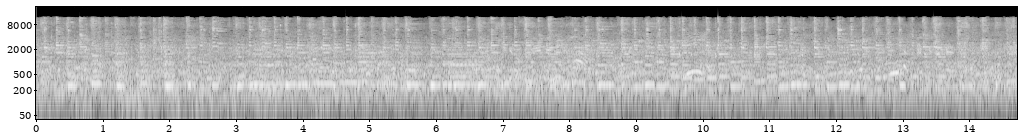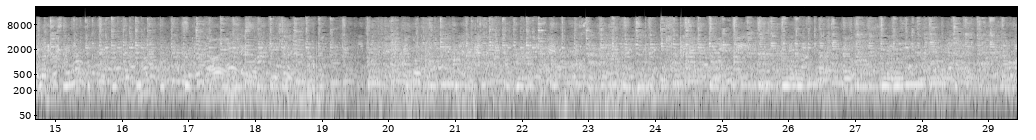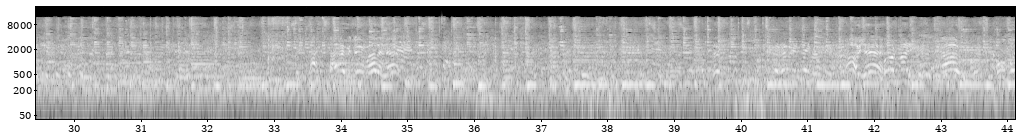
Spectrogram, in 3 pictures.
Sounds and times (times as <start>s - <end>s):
Music: 0.0s - 44.1s
Speech: 0.0s - 44.1s.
